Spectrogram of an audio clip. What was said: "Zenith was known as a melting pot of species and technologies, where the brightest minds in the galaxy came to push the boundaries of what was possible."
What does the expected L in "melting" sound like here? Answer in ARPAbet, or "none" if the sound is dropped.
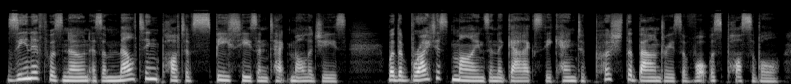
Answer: L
